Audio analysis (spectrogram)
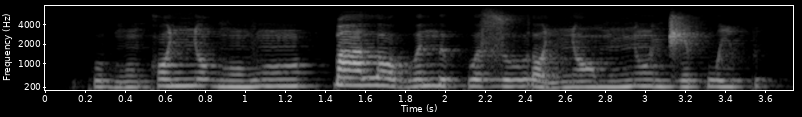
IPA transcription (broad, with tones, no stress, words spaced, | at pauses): kʷə˨bũ˨kɔ˦ɲɔ˦ ɡũ˧vũ˦ | k͡pa˦lɔ˦˨ɡʷe˦n ɨ˨kʷə˦ zu˦ɾɔ˨ ɲɔ̃˦m ɲũ˦ d͡ʒe˦pwi˦p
